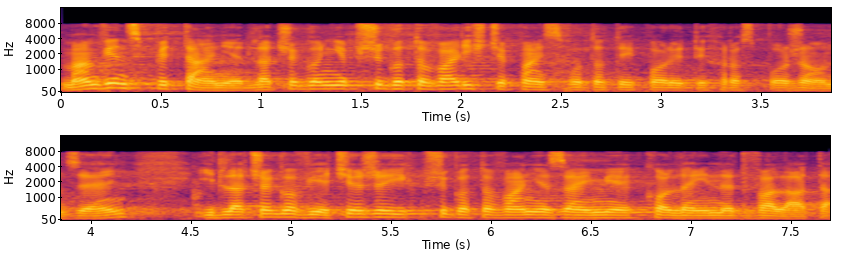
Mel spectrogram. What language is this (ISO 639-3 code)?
pol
